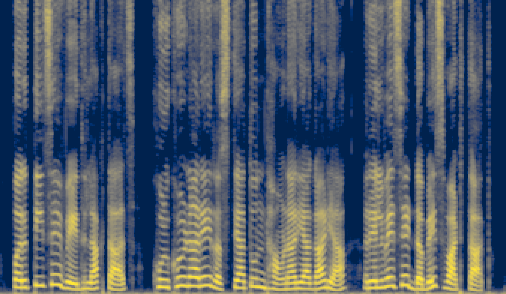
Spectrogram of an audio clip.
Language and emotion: Marathi, neutral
